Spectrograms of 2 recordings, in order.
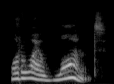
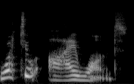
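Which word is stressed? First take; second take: want; I. First: The word 'want' is stressed. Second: The word 'I' is stressed. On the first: "or the want" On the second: "Emphasis on the I"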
